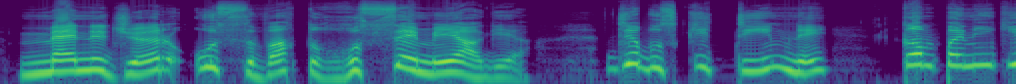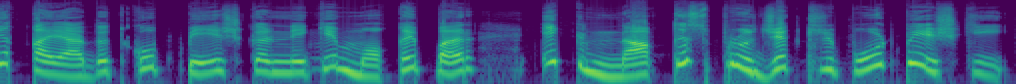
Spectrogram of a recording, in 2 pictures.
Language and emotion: Urdu, angry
